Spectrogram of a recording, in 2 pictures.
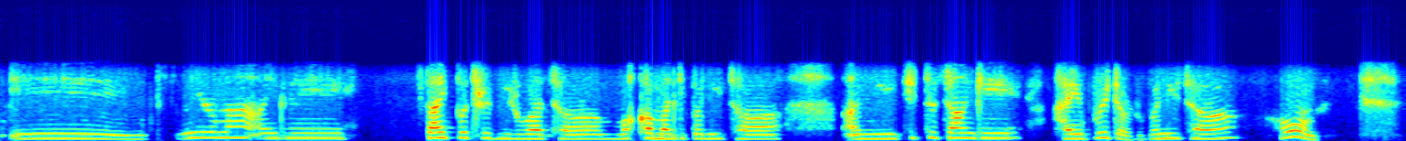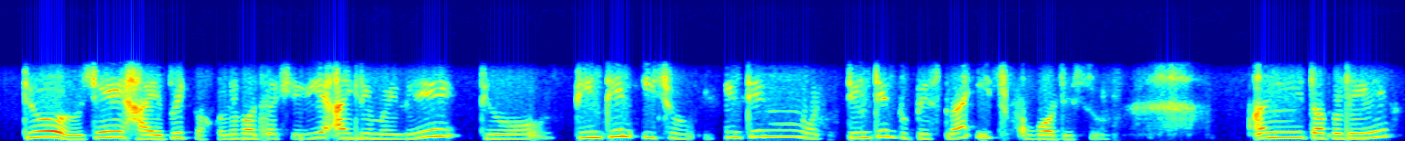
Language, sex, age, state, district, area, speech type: Nepali, female, 18-30, West Bengal, Kalimpong, rural, conversation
